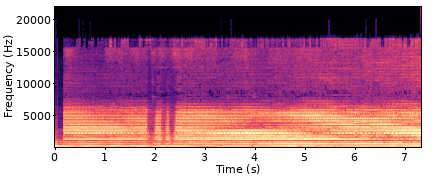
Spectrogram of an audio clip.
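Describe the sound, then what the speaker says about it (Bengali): Rupsha Express, the 728 Down bound for Khulna, runs through Azimnagar station on line one behind a 6900-series locomotive, a loud, steady rumble of wheels and coaches with a brief dip near the two-second mark, no voices. "খুলনাগামী সাতশো আঠাশ down Rupsa express Azamnagar rail স্টেশনের এক নম্বর লাইন দিয়ে থ্রু পাস করে চলে যাচ্ছে"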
